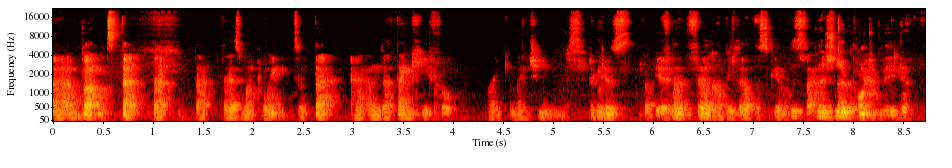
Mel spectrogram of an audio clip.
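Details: Stuttering in an adult man who says he has been "breaking up" on the phone for 30 years; stuttering.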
